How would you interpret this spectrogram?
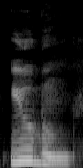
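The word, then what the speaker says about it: Übung: आगे है ऊ उमलाउट की आवाज़ यानी कि यू, इसको हम ऊ को जब उमलाउट होगा तो इसको पढ़ना है यू। और इसकी एग्जांपल है यूबा, यूबा, या फिर यूबुंग, या फिर यूबुंगन।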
